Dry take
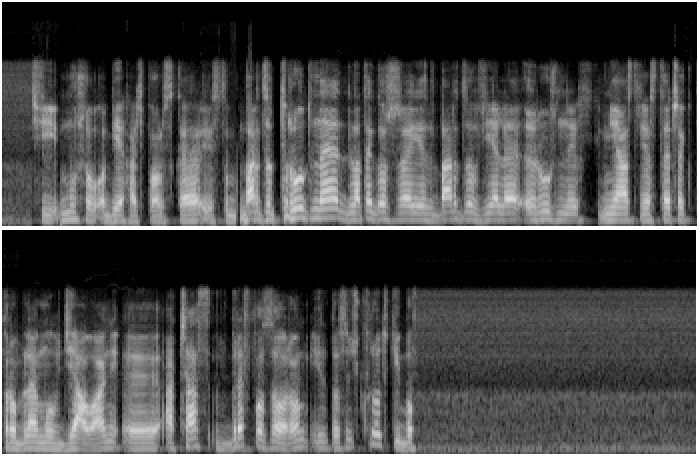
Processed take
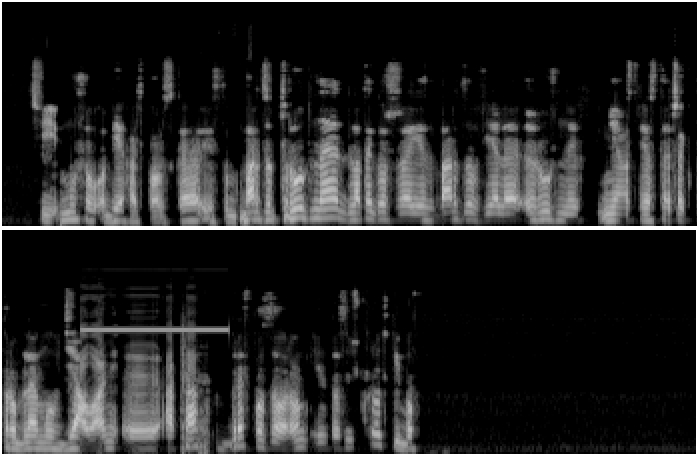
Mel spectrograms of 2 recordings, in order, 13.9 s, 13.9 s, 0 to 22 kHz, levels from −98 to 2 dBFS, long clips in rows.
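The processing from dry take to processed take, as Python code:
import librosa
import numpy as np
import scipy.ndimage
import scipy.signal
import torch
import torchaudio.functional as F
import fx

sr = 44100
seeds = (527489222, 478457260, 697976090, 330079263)

y = fx.noise_reduce_blind(x, sr, reduce_db=28)
y = fx.dynamic_eq(y, sr, hz=410.0, q=2.2, threshold_db=-35.0, ratio=4.0, max_db=-3)
y = fx.over_compress(y, sr, threshold_db=-22.0, ratio=-0.5, at=(5.87, 7.04))
y = fx.pwm(y, sr, carrier_hz=3500.0, at=(7.73, 9.21))
y = y * librosa.db_to_amplitude(-6.0)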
